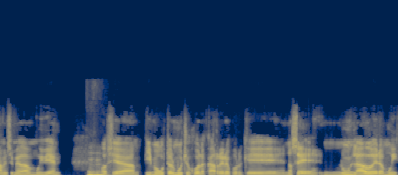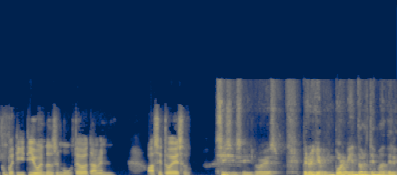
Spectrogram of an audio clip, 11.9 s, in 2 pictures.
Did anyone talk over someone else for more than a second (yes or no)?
no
